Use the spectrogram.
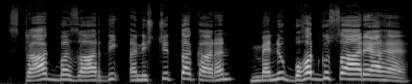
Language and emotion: Punjabi, angry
